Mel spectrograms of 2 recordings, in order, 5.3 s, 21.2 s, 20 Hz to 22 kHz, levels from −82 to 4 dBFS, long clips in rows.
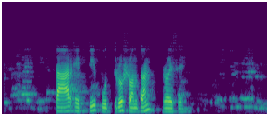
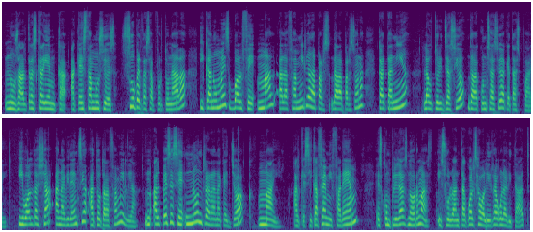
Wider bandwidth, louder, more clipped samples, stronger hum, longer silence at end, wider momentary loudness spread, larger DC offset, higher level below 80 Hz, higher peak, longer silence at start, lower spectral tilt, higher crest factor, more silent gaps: second, 4.5 kHz vs 16 kHz; about the same, -18 LUFS vs -19 LUFS; neither; neither; about the same, 0.05 s vs 0.15 s; first, 21 LU vs 7 LU; neither; second, -64 dBFS vs -58 dBFS; about the same, 0 dBFS vs 0 dBFS; about the same, 0.05 s vs 0.05 s; first, -10.5 dB/octave vs -4 dB/octave; about the same, 20 dB vs 18 dB; neither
